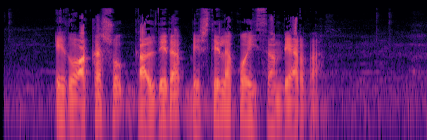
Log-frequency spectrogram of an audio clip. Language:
Basque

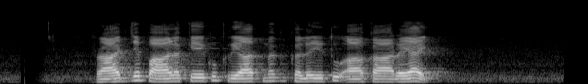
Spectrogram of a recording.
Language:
Sinhala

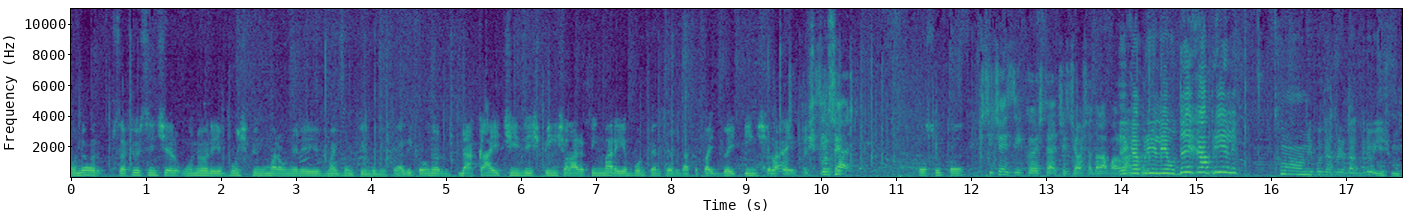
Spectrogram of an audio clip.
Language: Romanian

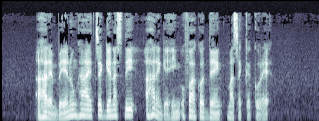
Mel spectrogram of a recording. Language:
Divehi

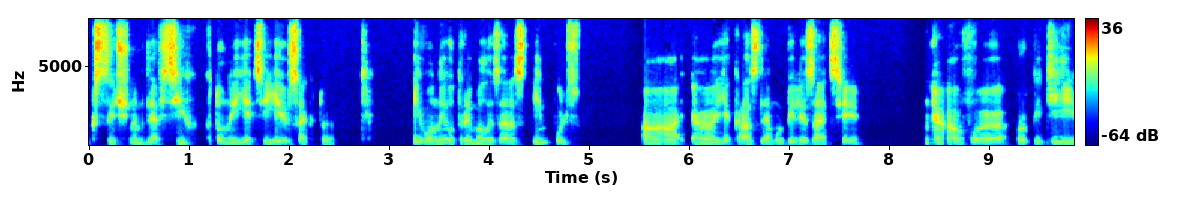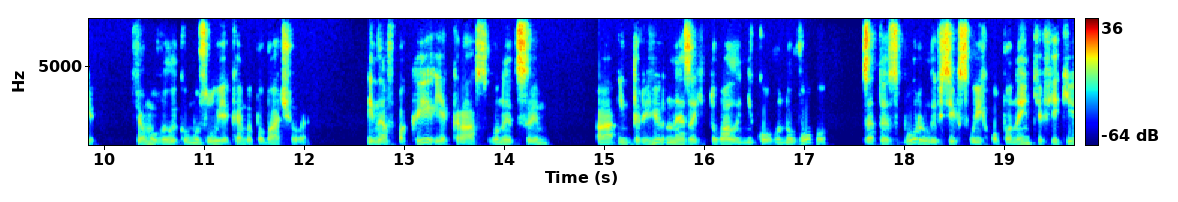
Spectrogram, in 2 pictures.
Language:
Ukrainian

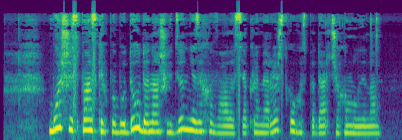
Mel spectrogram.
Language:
Belarusian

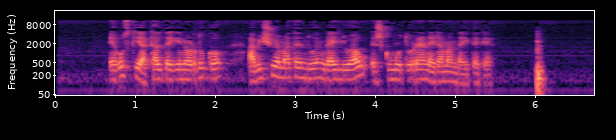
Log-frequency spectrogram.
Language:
Basque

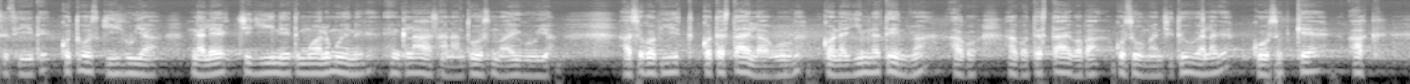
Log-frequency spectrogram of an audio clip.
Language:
Kalenjin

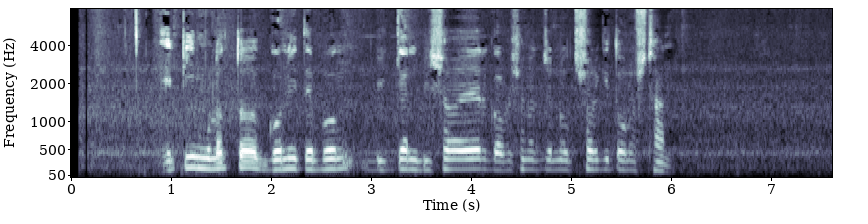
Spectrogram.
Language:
Bangla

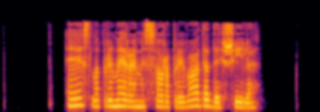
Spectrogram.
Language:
Catalan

